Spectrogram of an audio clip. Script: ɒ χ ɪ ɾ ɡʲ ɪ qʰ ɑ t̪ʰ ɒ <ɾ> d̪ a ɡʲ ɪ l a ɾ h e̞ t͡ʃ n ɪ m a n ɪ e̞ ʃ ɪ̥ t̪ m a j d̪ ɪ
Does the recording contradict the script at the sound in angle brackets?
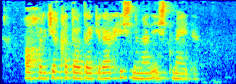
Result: no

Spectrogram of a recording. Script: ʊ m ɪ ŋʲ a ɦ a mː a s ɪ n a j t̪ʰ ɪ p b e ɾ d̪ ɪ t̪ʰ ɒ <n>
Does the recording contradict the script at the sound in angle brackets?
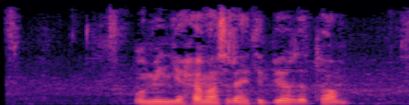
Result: yes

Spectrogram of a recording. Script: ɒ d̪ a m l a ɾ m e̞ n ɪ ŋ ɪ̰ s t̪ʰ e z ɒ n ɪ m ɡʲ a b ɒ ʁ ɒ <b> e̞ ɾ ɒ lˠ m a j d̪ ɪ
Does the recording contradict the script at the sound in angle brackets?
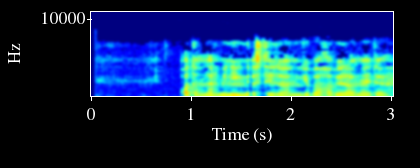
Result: no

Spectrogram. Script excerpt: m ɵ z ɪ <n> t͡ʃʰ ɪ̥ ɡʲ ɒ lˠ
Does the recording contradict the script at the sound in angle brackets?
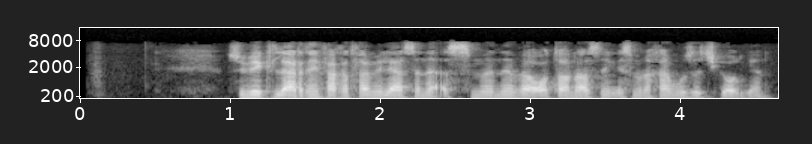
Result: yes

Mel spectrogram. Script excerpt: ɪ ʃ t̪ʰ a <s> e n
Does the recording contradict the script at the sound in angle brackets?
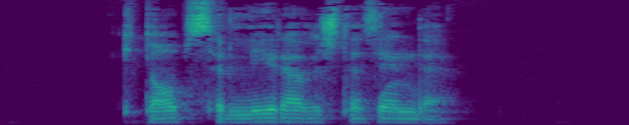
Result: no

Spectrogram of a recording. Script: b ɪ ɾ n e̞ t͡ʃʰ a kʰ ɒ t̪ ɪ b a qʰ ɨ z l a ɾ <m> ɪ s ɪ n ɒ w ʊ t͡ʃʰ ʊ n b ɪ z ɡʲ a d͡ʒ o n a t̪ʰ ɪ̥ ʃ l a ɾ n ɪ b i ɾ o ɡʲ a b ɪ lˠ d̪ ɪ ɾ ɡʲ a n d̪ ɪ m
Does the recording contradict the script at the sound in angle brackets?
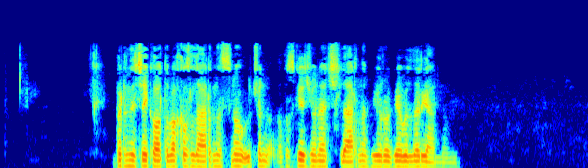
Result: yes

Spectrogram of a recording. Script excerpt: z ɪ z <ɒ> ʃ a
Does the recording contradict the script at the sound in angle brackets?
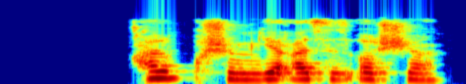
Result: no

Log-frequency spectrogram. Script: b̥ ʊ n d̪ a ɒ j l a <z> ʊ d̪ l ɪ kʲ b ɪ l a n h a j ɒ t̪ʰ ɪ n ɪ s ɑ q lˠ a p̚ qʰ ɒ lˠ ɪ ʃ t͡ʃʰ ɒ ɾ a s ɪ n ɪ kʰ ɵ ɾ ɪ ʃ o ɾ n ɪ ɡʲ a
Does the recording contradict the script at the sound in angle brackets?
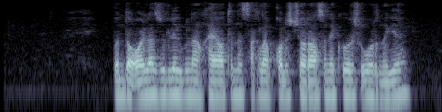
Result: no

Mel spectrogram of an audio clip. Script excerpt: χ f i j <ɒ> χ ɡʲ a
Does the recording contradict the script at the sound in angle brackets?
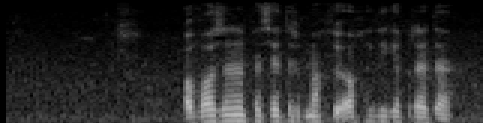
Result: no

